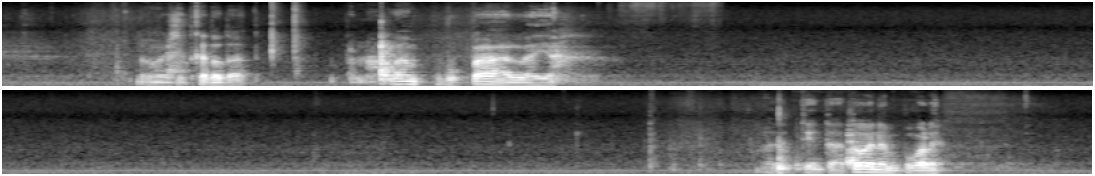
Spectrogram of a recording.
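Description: A man speaks calmly, close to the microphone.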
